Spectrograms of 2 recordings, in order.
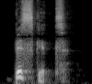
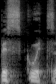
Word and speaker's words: biscuit: As I said, there's also the silent U. And that comes in words such as guest, the guest in the house or a guest house. Biscuit, not biscuit, as some people say, biscuit.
